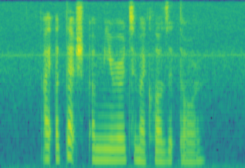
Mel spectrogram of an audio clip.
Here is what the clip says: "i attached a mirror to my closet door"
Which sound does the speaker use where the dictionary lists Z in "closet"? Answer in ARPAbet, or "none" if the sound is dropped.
Z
